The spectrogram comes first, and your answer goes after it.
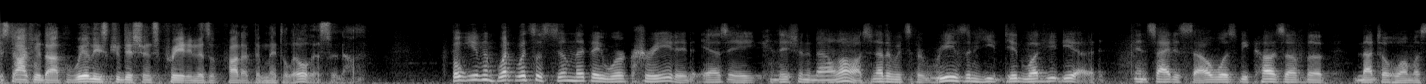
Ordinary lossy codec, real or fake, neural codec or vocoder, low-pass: Opus, 24 kbps; fake; codec, 16 kHz, 0.5 kbps, FunCodec, trained on Chinese and English, 25 frames a second; 7.2 kHz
